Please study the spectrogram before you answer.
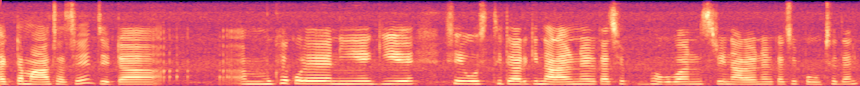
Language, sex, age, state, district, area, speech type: Bengali, female, 18-30, West Bengal, Howrah, urban, spontaneous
